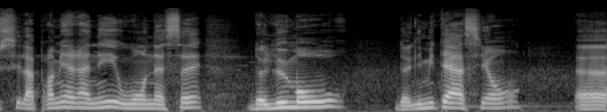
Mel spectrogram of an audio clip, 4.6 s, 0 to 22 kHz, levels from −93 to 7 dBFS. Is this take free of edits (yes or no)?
yes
